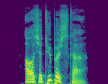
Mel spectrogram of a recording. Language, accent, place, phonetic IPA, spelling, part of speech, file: German, Germany, Berlin, [aʁçeˈtyːpɪʃstɐ], archetypischster, adjective, De-archetypischster.ogg
- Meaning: inflection of archetypisch: 1. strong/mixed nominative masculine singular superlative degree 2. strong genitive/dative feminine singular superlative degree 3. strong genitive plural superlative degree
